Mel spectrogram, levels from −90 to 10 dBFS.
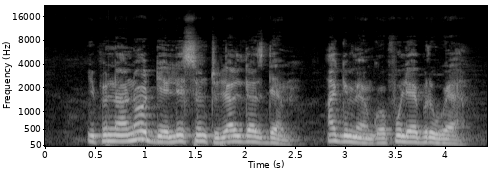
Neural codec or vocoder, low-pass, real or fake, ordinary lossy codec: none; 19.8 kHz; real; none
